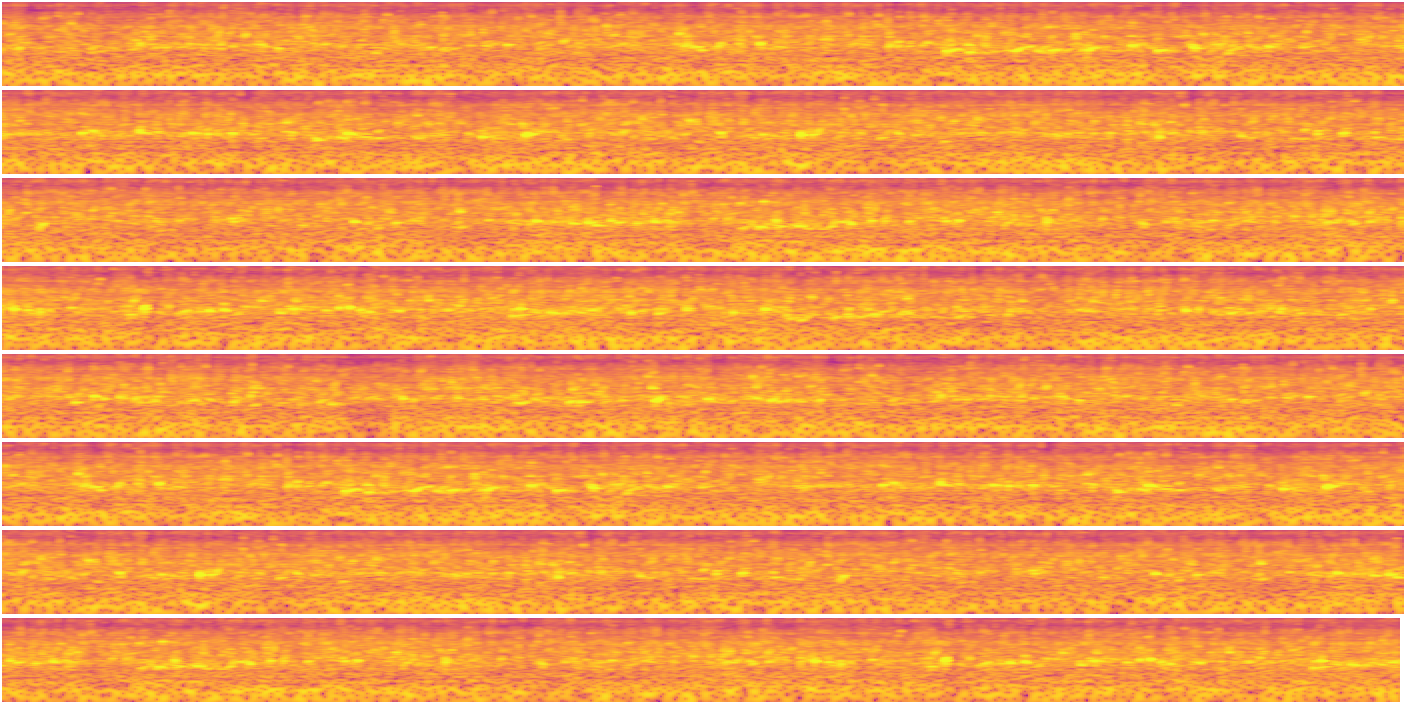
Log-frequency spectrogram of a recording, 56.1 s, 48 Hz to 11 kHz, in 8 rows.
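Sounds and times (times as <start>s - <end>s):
stream babbling over stones: 0.0s - 56.0s.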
